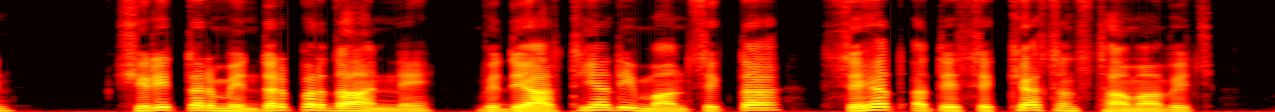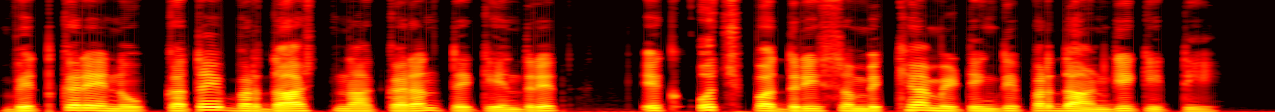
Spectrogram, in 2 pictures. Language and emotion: Punjabi, neutral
